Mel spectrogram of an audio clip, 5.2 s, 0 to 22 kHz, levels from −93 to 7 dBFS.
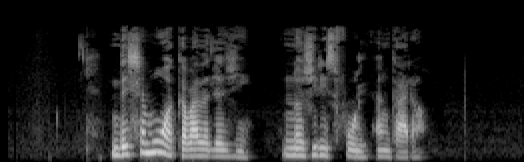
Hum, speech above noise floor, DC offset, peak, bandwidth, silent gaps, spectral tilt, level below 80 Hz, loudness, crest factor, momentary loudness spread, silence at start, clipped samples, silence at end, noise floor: none; 52 dB; under 0.1%; -2 dBFS; 11.5 kHz; none; -5.5 dB/octave; -72 dBFS; -20 LUFS; 20 dB; 17 LU; 1.1 s; under 0.1%; 1 s; -72 dBFS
